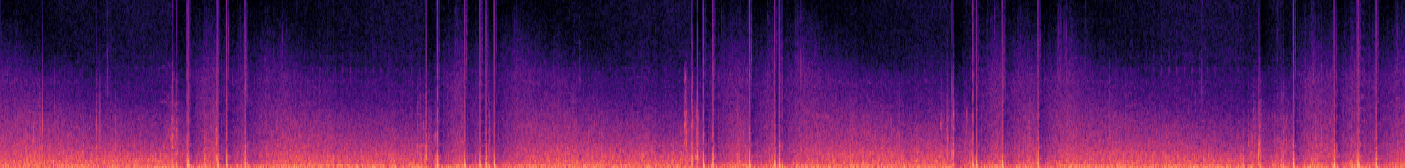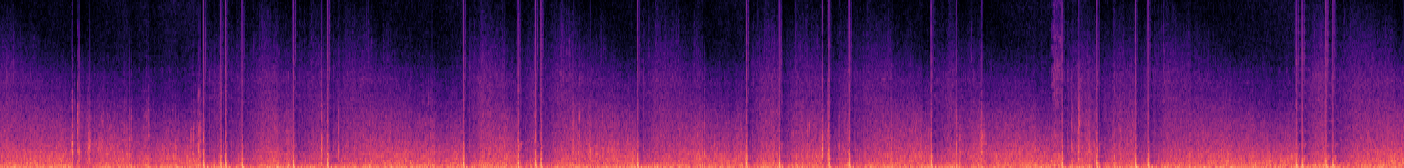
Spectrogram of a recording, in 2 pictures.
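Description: Fireworks display: aerial shells bursting in a dense, continuous barrage. Many sharp bangs and crackles come close together over a steady low rumble, with no pause.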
